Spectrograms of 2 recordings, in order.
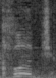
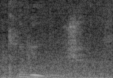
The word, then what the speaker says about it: Cluj: further I we're left clutch ours a girl actually pronounced Cluj I mean you want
